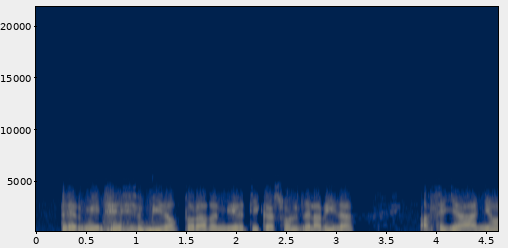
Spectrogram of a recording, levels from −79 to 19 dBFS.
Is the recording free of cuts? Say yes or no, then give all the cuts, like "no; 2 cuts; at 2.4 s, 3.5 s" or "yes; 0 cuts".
no; 1 cut; at 2.7 s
